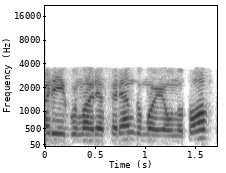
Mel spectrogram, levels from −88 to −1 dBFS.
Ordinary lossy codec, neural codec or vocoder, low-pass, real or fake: MP3, 24 kbps; none; 3.6 kHz; real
